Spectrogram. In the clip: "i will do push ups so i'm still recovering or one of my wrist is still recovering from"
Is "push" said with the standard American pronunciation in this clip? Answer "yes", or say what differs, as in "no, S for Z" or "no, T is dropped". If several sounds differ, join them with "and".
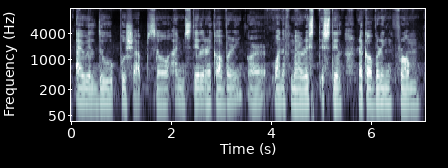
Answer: yes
